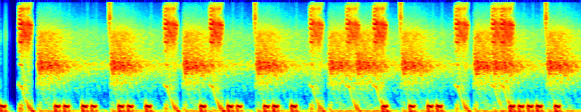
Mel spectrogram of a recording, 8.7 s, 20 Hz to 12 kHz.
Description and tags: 8bit110bpm-39
The 8 Bit Gamer collection is a fun chip tune like collection of comptuer generated sound organized into loops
